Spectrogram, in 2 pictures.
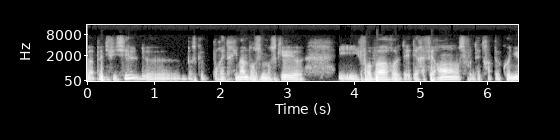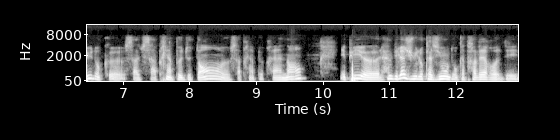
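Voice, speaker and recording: A man's voice: mid-range voice, creaky, dark tone, slightly rough, no room sound, highs cut off. A man in his thirties from Belgium, of Moroccan family, speaking as an imam in an interview, hesitant with many fillers and restarts. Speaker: imam, guest. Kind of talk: conversational interview.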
